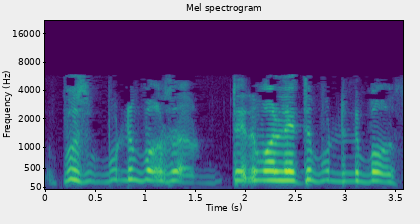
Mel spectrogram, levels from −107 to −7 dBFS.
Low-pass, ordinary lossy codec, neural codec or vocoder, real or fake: 7.2 kHz; MP3, 24 kbps; none; real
